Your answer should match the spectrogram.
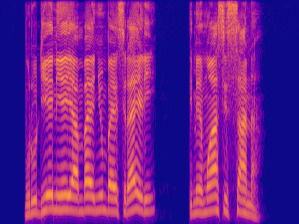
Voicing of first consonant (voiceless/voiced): voiced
